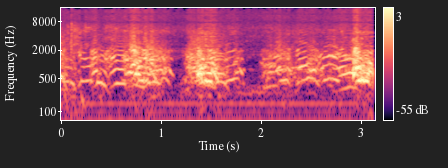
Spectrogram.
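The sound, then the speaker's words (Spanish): A hound bays and yelps excitedly at a raccoon up a tree. Several fairly faint bursts of wavering, high-pitched barks and whines are separated by brief pauses. “Miren ese diablo de perro.”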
